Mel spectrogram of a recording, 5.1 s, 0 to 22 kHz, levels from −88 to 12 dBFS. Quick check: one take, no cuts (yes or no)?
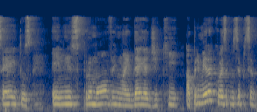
no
